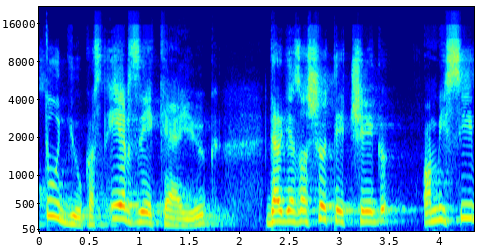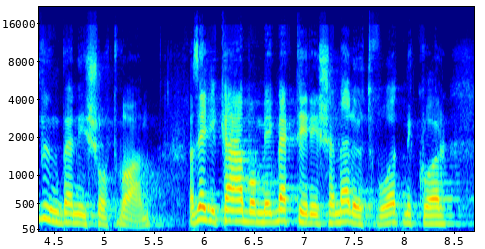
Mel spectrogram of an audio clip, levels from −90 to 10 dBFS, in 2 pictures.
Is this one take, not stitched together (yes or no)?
no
